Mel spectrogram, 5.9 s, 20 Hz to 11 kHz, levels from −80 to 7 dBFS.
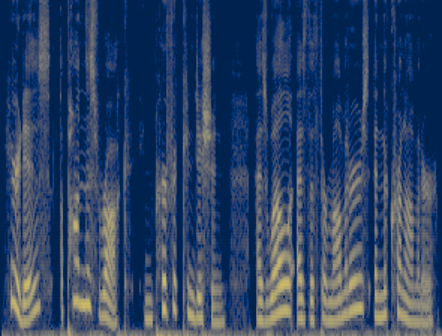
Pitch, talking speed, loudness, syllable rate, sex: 220 Hz, 175 wpm, -18 LUFS, 5.6 syllables/s, female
